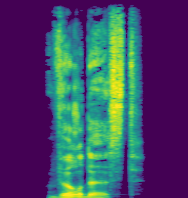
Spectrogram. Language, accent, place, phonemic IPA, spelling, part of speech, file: German, Germany, Berlin, /ˈvʏʁdəst/, würdest, verb, De-würdest.ogg
- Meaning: second-person singular subjunctive II of werden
